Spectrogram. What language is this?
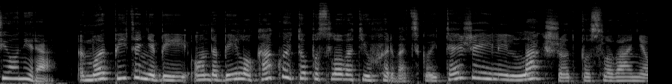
Croatian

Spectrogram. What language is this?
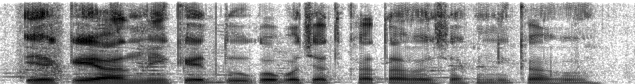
Maithili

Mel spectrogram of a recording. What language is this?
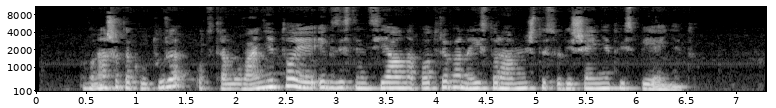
Macedonian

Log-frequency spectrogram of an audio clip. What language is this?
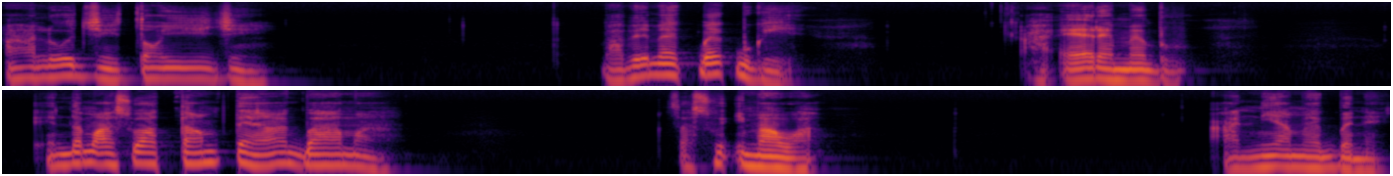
Khana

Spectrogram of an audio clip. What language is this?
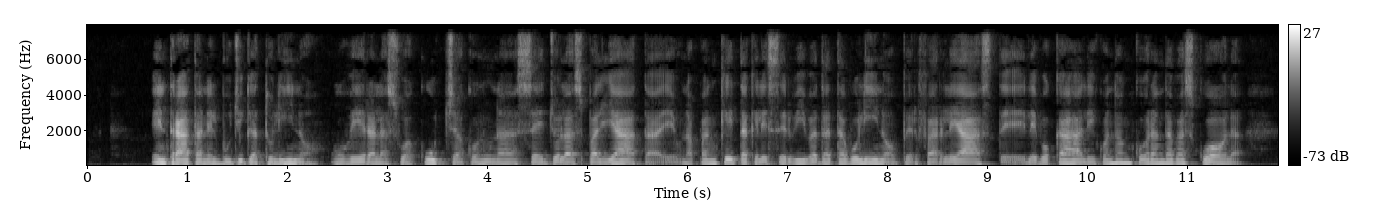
Italian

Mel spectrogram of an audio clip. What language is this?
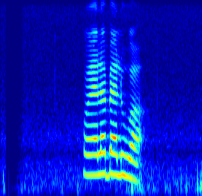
Sinhala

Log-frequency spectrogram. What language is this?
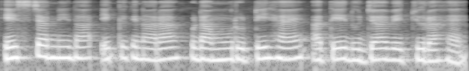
Punjabi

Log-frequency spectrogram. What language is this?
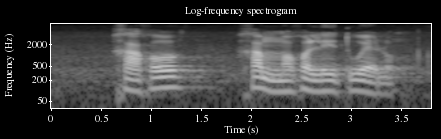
Tswana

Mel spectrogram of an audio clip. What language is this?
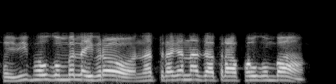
Manipuri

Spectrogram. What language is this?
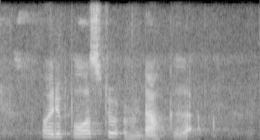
Malayalam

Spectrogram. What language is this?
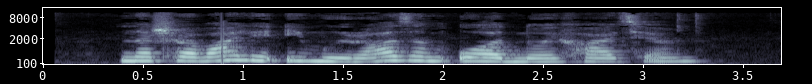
Belarusian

